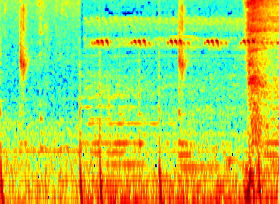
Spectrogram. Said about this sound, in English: Crickets, crickets, crickets.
